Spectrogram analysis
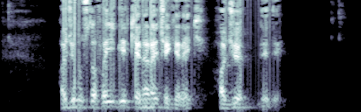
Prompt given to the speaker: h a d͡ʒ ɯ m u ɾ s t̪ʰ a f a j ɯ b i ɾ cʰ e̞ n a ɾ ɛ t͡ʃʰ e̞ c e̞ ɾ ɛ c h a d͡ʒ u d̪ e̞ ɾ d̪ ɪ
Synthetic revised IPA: h a d͡ʒ ɯ m u s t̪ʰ a f a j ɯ b i ɾ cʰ e̞ n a ɾ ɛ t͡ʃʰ e̞ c e̞ ɾ ɛ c h a d͡ʒ ɯ d̪ e̞ d̪ ɪ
